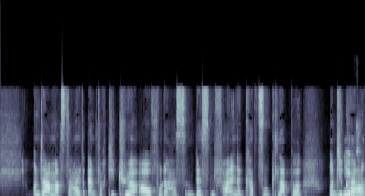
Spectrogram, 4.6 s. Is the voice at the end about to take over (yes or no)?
no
